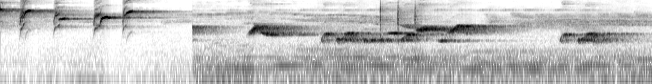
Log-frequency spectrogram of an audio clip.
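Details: White-rumped shama song used to provoke rival shamas into replying: a burst of high sharp notes, then lower sustained whistles sliding between levels over a steady low hum.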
